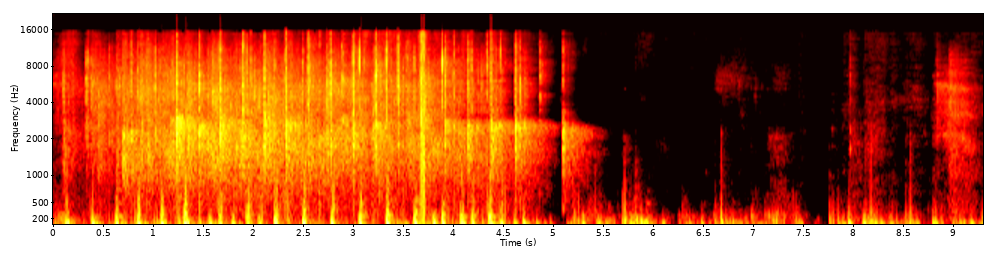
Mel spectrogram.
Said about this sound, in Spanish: Así es que un aplauso para los estudiantes.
